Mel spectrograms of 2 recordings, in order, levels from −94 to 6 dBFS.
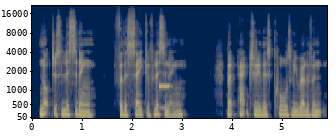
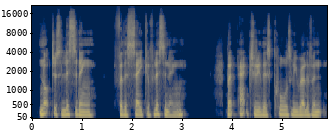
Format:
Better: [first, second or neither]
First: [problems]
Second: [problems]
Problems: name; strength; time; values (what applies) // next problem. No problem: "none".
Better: second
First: phone ringing; noticeable; at 2.5 s; peak 2 dB below the speech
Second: none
